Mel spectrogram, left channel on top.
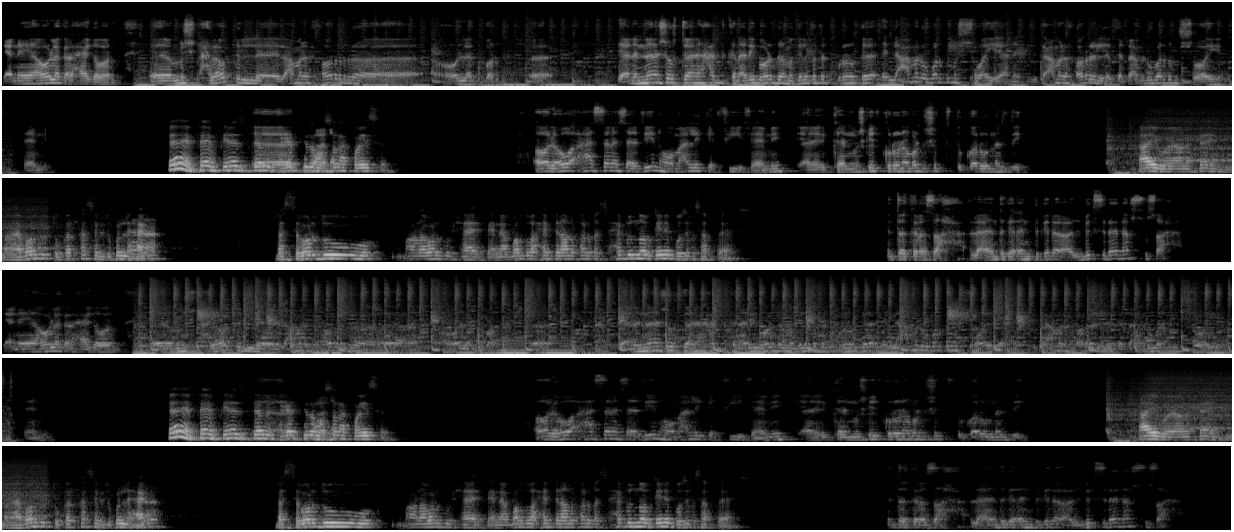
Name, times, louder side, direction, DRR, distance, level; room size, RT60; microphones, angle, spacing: voice 1, 0.0-5.7 6.2-12.2 12.5-12.7 14.8-15.6 17.6-22.5 25.8-26.1 33.5-36.4, left 5 dB, 75° left, 0.4 m, -36 dB
sound 1, 1.3-12.4, right 4 dB, 80° right, 0.3 m, -38 dB
voice 2, 14.0-16.0 23.7-26.1 27.3-32.0, equal, 5° left, 0.4 m, -29 dB
sound 2, 23.3-26.1, equal, 60° right, 1.1 m, -43 dB
2.6 x 2.2 x 2.2 m
head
